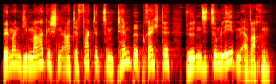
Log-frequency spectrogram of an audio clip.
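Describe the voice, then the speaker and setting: A man reading an audiobook in a dry, lively storytelling manner. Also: medium pitch, a little fast. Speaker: narrator.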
